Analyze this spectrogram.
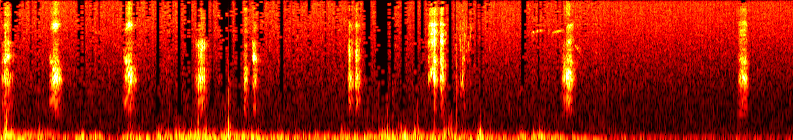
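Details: Bonelli's eagle giving a rapid, uneven run of short, scratchy call notes, some in quick doubles, fading toward the end, over loud low wind noise.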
